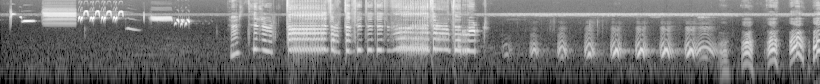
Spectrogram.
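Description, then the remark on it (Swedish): A human voice mimics a series of bird calls, with hooting, trilling whistles and a rapid run of chirpy notes, fairly loud, with a steady high tone running underneath. “alla kan härma fåglar.”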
